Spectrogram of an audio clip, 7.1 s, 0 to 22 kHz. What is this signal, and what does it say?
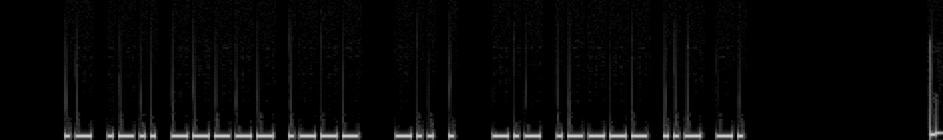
Morse code, heard as a keyed tone, about 30 wpm, 700 Hz. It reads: AL0J DE K1UN
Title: USA Callsign DE Callsign - 4 Characters - 30wpm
